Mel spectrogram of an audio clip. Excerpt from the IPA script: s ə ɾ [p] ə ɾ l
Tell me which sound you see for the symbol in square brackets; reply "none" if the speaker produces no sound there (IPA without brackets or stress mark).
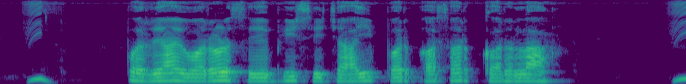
k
